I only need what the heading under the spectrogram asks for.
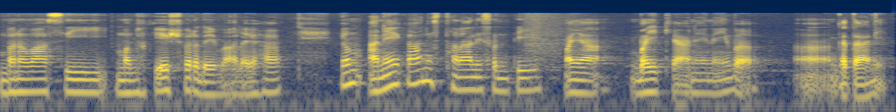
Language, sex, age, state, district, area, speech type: Sanskrit, male, 30-45, Karnataka, Uttara Kannada, rural, spontaneous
